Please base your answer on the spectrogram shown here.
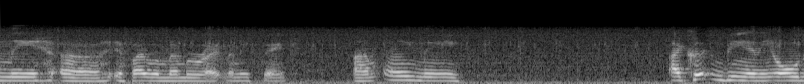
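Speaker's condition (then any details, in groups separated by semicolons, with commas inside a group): Cerebral palsy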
